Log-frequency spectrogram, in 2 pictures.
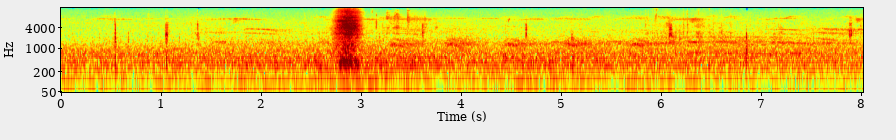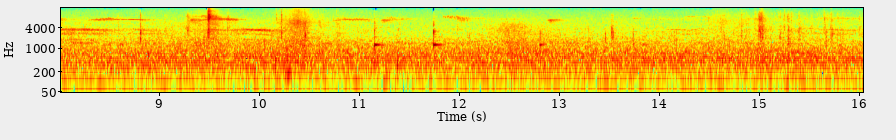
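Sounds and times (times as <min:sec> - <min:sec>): faint birds chirping: 0:00.0 - 0:16.0
steady background hiss: 0:00.0 - 0:16.0.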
